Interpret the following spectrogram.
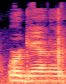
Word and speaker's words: Organyc: And the brand I've been buying the most is called Organyc, spelled like with a YC at the end instead of an IC, Organyc, and they're great.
